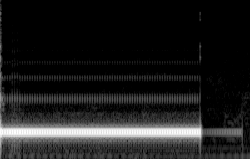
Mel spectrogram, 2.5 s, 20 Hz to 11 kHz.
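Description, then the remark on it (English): A loud, steady telephone dial tone, heard after the called person hangs up during a War of the Roses call on radio station 106.5 The End, hums continuously for about two seconds, then cuts off abruptly, leaving only a faint, brief trace of the tone before silence. “Oh, well, did he just hung up?”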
